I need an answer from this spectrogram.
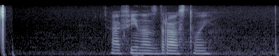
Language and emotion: Russian, neutral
